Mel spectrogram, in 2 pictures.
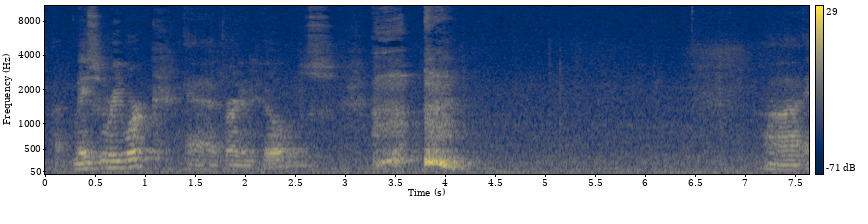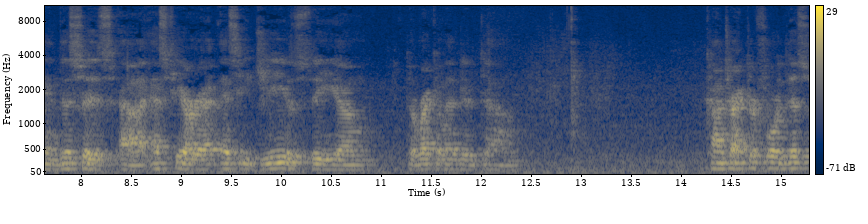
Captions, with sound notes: masonry work at Vernon Hills. (clears throat) This is, SEG is the recommended contractor for this one,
